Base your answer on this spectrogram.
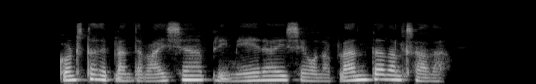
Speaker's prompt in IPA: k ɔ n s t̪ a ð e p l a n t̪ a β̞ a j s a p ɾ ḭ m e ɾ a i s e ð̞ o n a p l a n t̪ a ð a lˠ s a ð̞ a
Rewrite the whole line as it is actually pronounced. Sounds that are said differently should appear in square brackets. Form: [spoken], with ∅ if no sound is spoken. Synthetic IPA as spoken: k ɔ n s t̪ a ð e p l a n t̪ a β̞ a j [ʃ] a p ɾ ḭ m e ɾ a i s e [ɣ̞] o n a p l a n t̪ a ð a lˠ s a ð̞ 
